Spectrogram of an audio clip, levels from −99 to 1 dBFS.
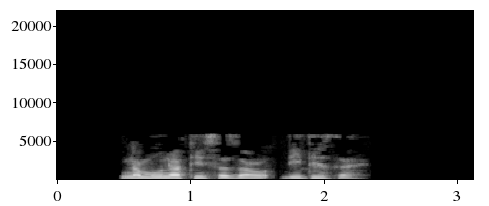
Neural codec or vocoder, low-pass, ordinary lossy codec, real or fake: autoencoder, 48 kHz, 128 numbers a frame, DAC-VAE, trained on Japanese speech; 7.2 kHz; MP3, 24 kbps; fake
